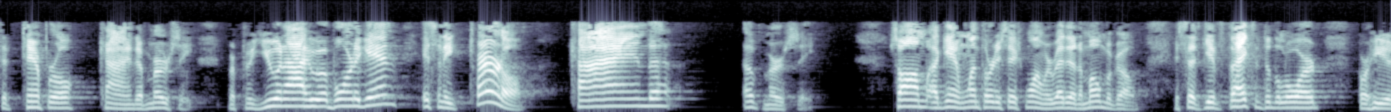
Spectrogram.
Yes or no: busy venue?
no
